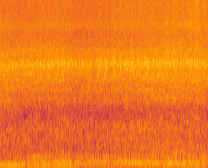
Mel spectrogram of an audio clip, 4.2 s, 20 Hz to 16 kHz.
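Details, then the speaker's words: LS V8 swapped into a Volvo 940 wagon, freshly topped off and burning off dripped oil and probably brake cleaner; deep steady idle with an even, unbroken rumble and no misses or knocks, running smoothly and healthy. "but we got all topped off we're burning a little bit of uh oil that we dripped and some uh probably brake cleaner off the engine but yeah she sounds good"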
